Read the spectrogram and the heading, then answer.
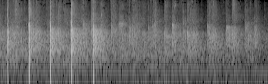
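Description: Applause from a church audience, a round of applause thanking a pastor for organizing VBS, opening with several sharp, evenly spaced claps before settling into a softer, steady patter of many hands clapping.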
